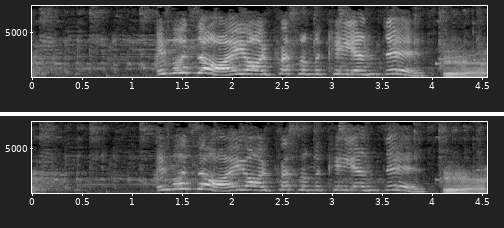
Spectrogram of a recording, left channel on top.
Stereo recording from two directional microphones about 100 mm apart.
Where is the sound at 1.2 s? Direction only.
20° left (ahead or behind).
